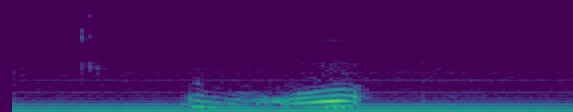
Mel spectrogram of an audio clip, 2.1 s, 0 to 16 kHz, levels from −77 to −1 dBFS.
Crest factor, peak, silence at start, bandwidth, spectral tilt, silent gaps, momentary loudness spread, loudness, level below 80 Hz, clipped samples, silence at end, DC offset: 18 dB; -12 dBFS; 0.05 s; 10 kHz; -10.5 dB/octave; none; 14 LU; -31 LUFS; -36 dBFS; under 0.1%; 0 s; under 0.1%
